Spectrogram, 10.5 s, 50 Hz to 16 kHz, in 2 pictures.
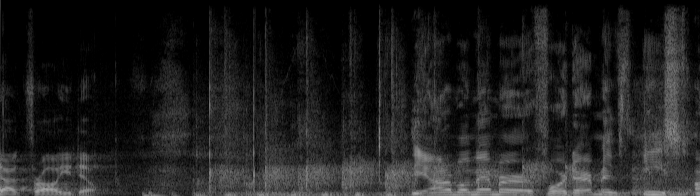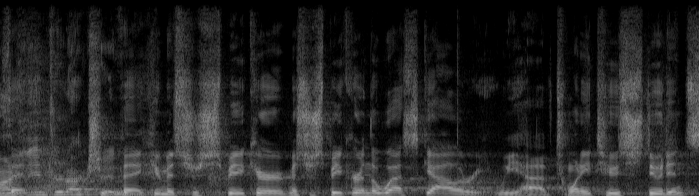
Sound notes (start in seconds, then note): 4.5 applause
